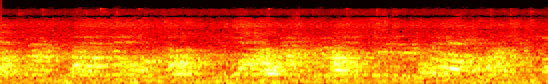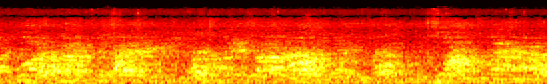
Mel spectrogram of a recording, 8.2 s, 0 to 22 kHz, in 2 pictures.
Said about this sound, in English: I'm walking backwards, and he has this dog right here barking like 3 feet behind me, like the dog is going crazy.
